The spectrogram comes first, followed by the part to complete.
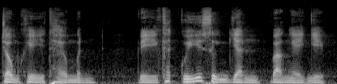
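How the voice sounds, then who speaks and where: A man narrating a novel in a measured storytelling manner. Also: low voice. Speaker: audiobook narrator. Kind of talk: scripted narration.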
